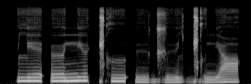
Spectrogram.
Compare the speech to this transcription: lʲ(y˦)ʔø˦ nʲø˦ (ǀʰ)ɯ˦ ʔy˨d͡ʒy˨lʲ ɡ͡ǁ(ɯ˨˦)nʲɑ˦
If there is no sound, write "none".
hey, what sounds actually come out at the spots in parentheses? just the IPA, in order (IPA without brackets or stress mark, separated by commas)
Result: e˦, ǁʰ, ɯ˨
